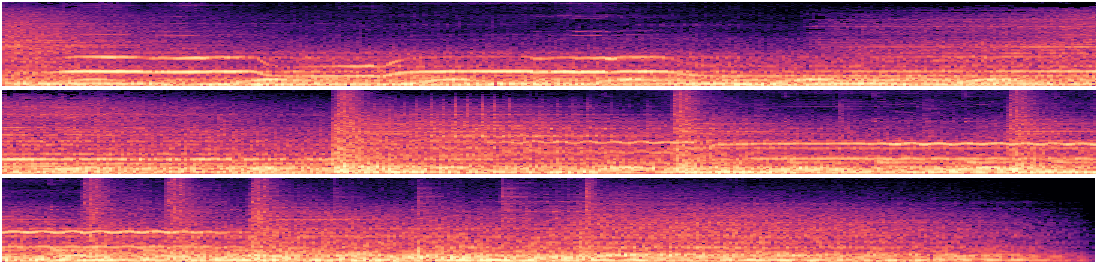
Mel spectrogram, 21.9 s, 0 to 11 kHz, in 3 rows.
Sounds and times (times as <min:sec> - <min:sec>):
Scary music: 0:00.0 - 0:21.8.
